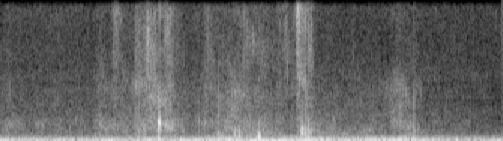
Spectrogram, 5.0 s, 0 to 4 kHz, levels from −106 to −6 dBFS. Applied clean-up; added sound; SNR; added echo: neural diffusion model UNIVERSE++.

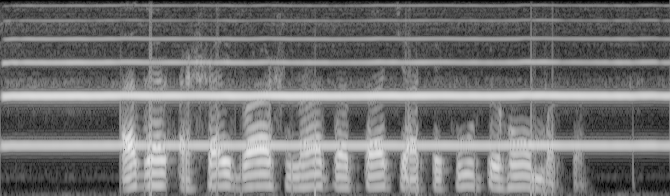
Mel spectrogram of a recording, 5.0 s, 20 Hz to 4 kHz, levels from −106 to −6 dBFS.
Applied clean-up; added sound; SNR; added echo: none; Wind instrument, woodwind instrument; -4 dB; none.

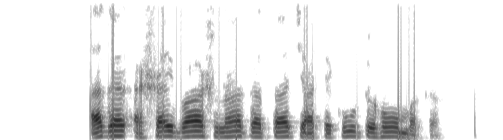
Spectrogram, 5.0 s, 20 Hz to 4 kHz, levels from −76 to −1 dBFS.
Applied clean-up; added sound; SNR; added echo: none; none; none; none.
